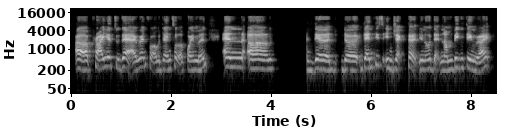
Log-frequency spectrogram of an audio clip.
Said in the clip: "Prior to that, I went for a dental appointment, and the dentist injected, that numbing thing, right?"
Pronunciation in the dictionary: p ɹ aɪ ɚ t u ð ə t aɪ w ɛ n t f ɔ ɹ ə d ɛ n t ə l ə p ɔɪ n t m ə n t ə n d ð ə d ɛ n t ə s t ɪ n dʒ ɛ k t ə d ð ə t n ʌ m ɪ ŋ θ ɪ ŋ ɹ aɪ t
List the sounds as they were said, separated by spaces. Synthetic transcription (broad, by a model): p ɹ aɪ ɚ t u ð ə t aɪ w ɛ n t f ɔ w ə d ɛ n t ə l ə p ɔɪ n m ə n t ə n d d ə d ɛ n t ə s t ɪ n dʒ ɛ k t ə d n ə t n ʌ m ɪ ŋ t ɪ ŋ ɹ aɪ t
